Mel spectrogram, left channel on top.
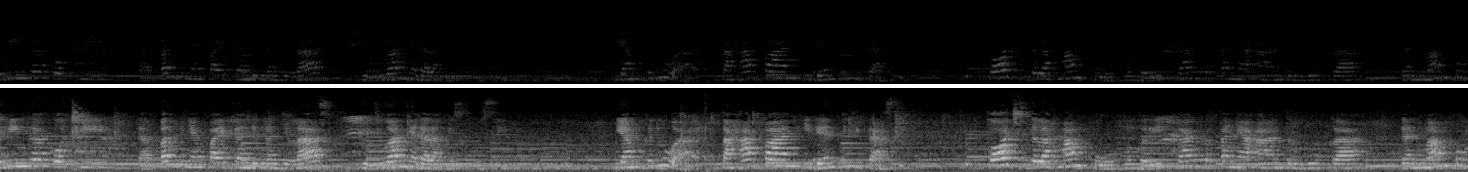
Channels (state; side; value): quieter; left; 33.5 dB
